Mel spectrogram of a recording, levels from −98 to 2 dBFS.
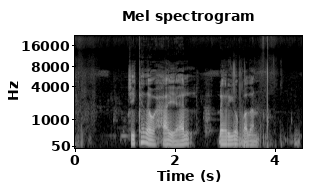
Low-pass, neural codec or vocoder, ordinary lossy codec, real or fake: none; none; none; real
